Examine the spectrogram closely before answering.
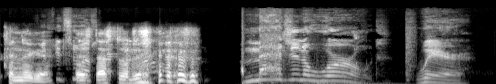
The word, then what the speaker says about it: Knigga: for kigga 416 yeah you got to say the whole word kigga that's imagine a world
